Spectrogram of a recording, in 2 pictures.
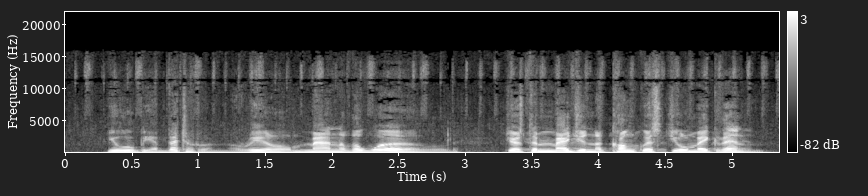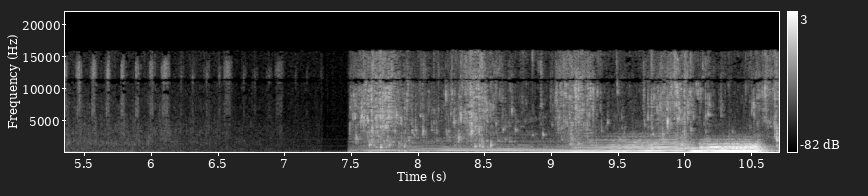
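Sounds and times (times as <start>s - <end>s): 
speech: 0.3s - 5.3s
wet dripping and spattering of milking: 7.5s - 10.6s
cow mooing during milking: 8.0s - 10.6s.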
